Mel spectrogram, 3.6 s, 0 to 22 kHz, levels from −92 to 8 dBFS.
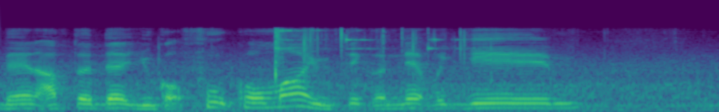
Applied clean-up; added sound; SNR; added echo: none; Shatter / Crushing; 16 dB; none.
